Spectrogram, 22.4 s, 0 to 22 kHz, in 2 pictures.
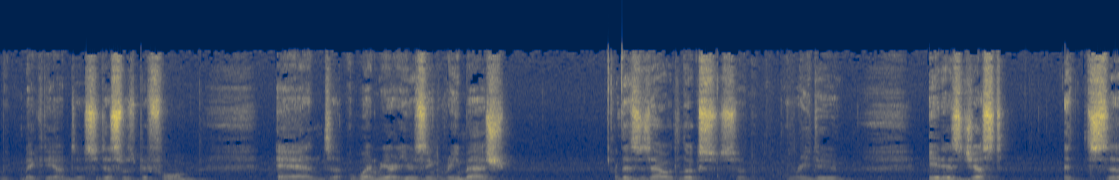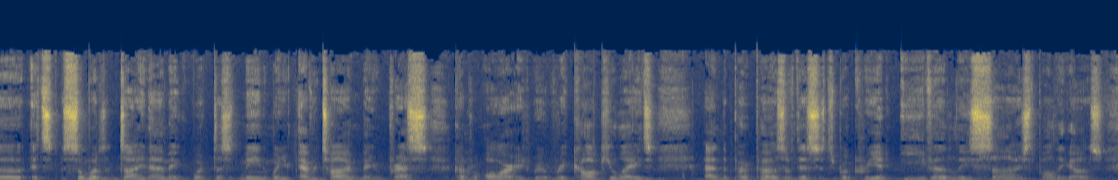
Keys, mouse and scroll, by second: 0.9 middle click, 3.3-6.3 scroll up 1, 7.9 ctrl+shift+z, 11.9 shift+middle click, 12.9 shift+middle click, 17.3 shift+middle click, 18.2 shift+middle click.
